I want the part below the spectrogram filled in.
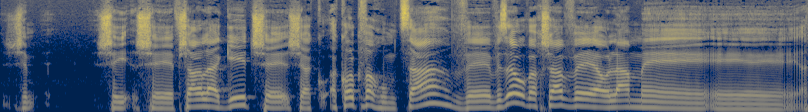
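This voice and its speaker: Noticeable background noise surrounds a man speaking with lively intonation. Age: 40s. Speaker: entrepreneur and investor. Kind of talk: interview.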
